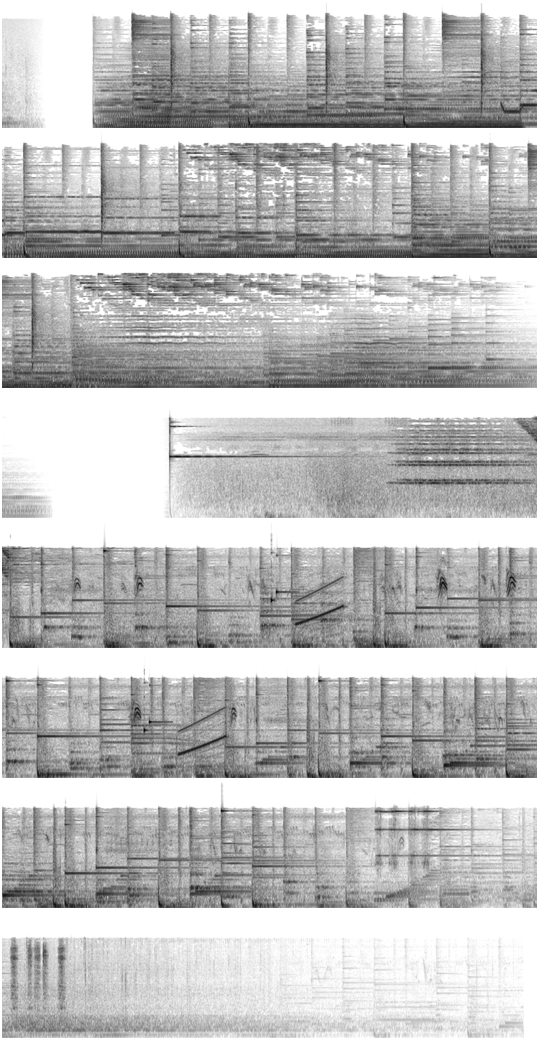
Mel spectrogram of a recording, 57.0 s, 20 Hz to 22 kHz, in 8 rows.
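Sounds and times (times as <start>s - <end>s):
jingly background music: 7.4s - 21.1s, 26.7s - 50.1s
high chime ringing: 15.4s - 18.6s, 23.6s - 25.8s, 44.0s - 49.7s
hissy ringing wash: 23.6s - 28.6s.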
